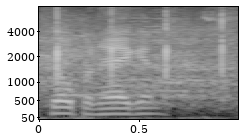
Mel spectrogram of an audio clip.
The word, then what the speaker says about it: Copenhagen: So here, technically, it would be pronounced Copenhagen.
